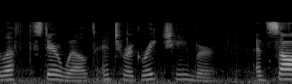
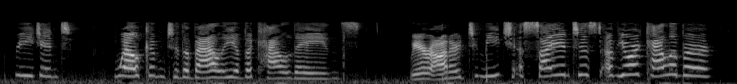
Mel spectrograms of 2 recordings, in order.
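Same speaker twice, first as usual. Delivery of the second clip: piercing, very high, loud squeaky voice; 10 semitones higher, 8 dB louder than usual. A narrator reads a Caldane welcoming the Regent, high squeak of a voice. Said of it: "said in a high squeak of a voice".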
